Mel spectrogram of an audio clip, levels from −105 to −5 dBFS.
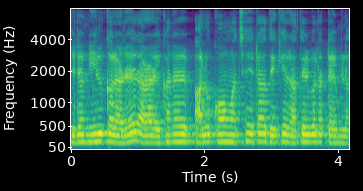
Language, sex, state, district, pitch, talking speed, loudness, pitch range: Bengali, male, West Bengal, Paschim Medinipur, 160 Hz, 215 wpm, -15 LUFS, 150-165 Hz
